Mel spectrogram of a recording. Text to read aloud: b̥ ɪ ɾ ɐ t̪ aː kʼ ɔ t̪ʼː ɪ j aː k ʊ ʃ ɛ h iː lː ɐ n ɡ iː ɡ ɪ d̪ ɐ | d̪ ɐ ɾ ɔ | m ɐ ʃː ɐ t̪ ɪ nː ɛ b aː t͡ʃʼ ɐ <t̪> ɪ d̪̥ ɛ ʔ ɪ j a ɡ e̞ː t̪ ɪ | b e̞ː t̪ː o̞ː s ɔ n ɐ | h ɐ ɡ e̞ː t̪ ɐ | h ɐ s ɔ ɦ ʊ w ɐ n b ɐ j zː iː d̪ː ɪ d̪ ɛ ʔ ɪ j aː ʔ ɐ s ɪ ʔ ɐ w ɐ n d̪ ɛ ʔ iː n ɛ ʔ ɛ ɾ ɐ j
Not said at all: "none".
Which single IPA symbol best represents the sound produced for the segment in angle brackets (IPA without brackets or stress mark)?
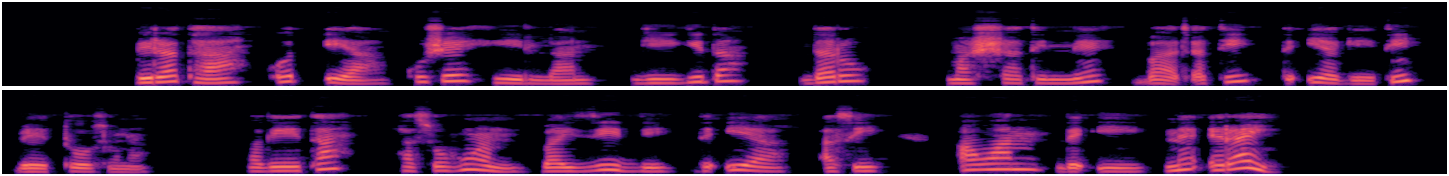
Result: t̪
